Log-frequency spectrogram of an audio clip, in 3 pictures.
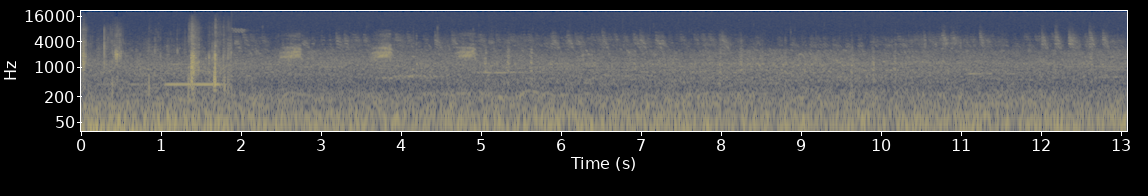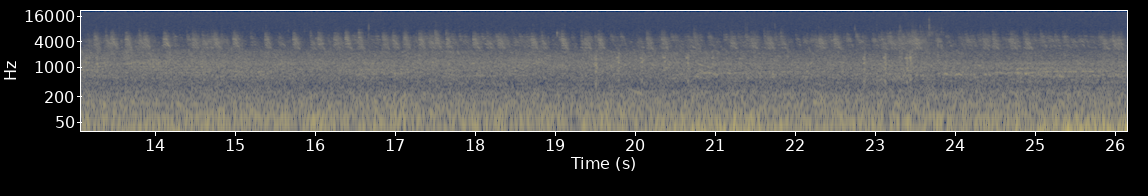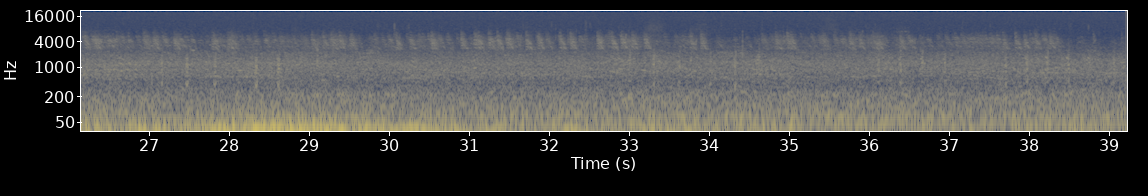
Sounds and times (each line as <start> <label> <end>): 0.0 Runners 2.1
0.0 close footsteps 2.2
0.0 voices of passerby 2.8
0.0 Birds 29.5
0.0 traffic hum in the background 39.2
0.8 police & ambulance sirens 2.2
